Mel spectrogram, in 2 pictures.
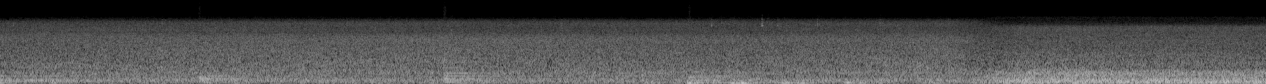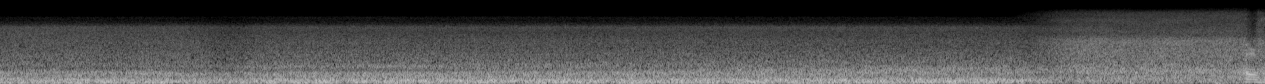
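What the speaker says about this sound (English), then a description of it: "in the background is Triple Falls with its magnificent sound." A steady, loud roar of rushing water from Triple Falls in western North Carolina fills the air, constant and broadband, with no voices.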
